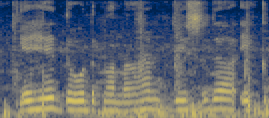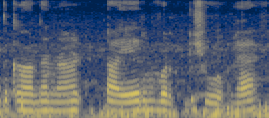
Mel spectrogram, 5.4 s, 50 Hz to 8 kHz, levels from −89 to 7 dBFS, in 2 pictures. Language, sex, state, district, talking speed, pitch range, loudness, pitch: Punjabi, male, Punjab, Kapurthala, 155 wpm, 180-195 Hz, -16 LUFS, 185 Hz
